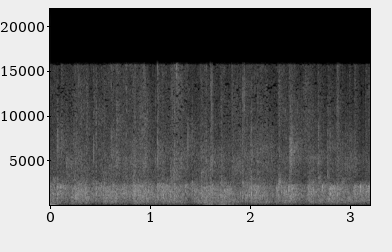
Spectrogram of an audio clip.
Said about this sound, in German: Und da dieser Film nordkoreanisch gehalten war, möchte ich jetzt von Ihnen auch, meine Damen und Herren, einen nordkoreanischen Applaus hier im 14. Stock.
